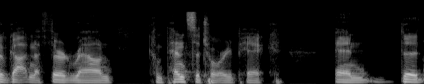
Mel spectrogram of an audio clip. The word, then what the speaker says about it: compensatory: How do you pronounce that word? Compensatory? Doesn't sound right. – Compensatory. – Yep. There you go.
